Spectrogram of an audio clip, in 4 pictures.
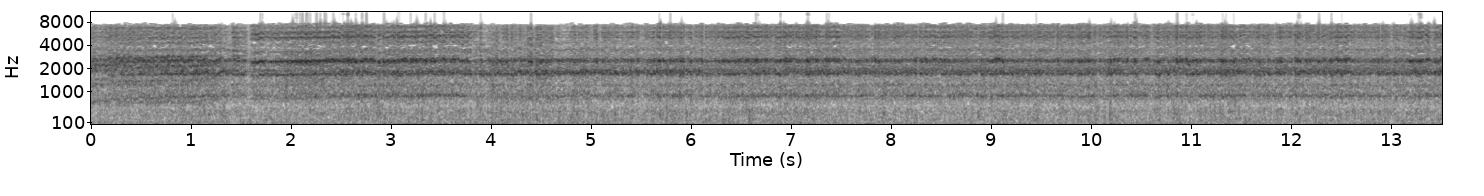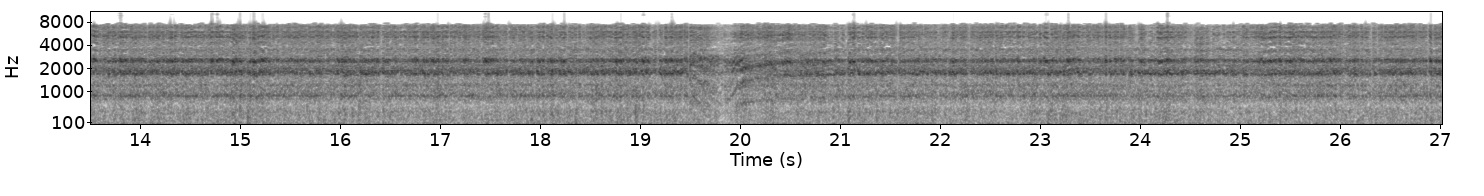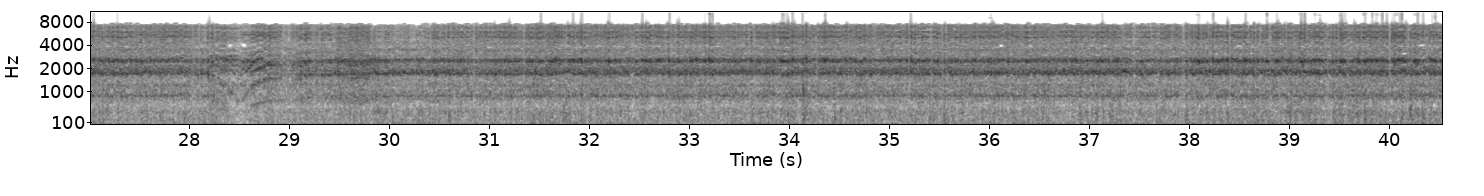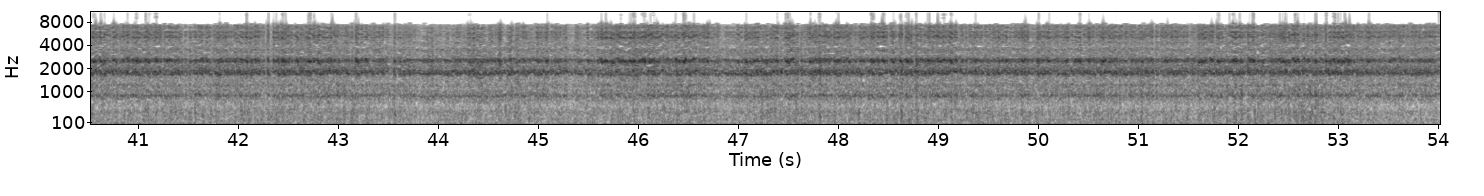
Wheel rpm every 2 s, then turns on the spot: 170, 220, 220, 230, 230, 230, 230, 230, 240, 200, 190, 230, 230, 230, 190, 230, 230, 230, 230, 230, 230, 230, 230, 230, 230, 230, 230.
none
